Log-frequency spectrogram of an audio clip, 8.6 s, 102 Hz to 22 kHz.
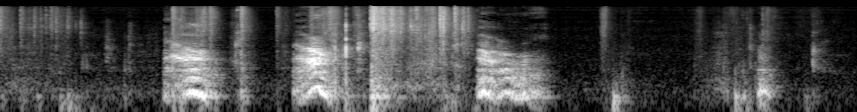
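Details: Feisty 4 lb female Yorkshire Terrier acting crazy and playful: bursts of harsh, growly barking in two long runs, then a few short, softer yaps spaced a second or so apart, with quiet gaps between.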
